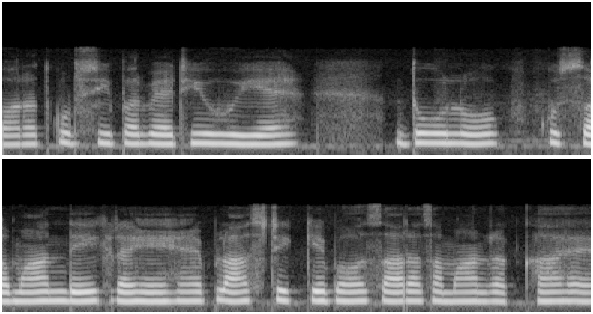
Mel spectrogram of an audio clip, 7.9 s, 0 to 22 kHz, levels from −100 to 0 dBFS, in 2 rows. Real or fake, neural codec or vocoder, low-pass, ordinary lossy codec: real; none; 7.2 kHz; none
